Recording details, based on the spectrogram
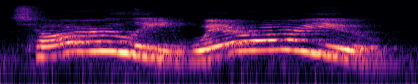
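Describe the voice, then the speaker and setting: Lady doing a snotty bratty sister from a funny story, high voice, snide, roomy sound. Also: sing-song, takes it slowly, exaggerated voice. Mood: snide, needling. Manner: snide, exclamatory. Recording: roomy echo with noise.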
